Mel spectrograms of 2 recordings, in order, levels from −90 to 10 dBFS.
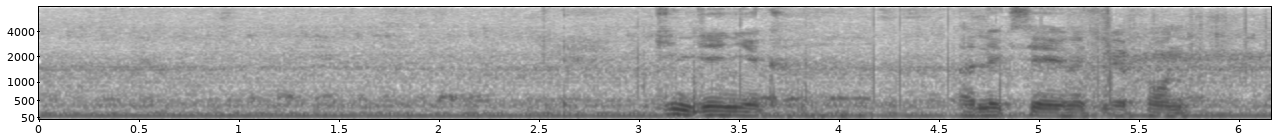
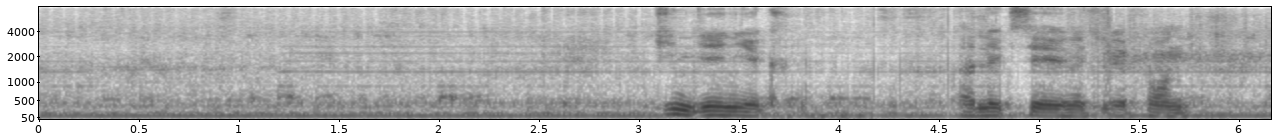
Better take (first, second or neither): first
